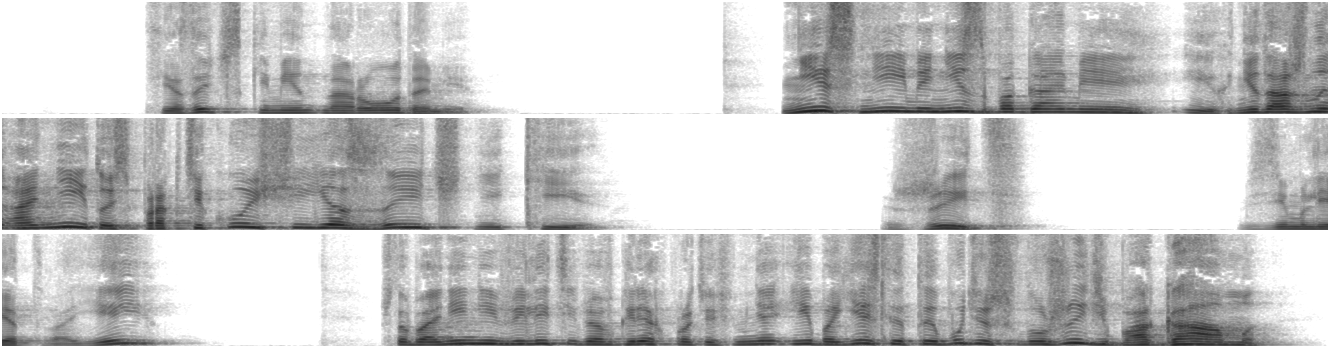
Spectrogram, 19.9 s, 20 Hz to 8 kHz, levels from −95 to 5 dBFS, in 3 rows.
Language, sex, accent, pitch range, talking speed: Russian, male, native, 135-210 Hz, 110 wpm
